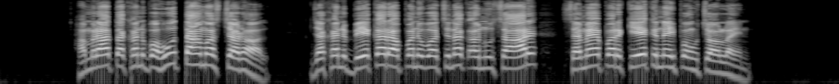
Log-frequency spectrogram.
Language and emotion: Maithili, angry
